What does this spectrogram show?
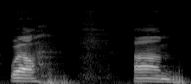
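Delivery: usual speaking voice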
